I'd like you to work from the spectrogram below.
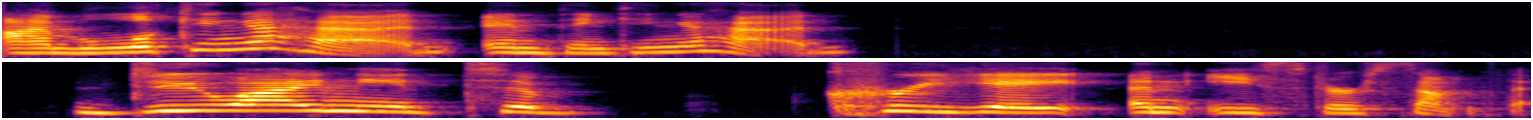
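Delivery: ordinary talk, nothing marked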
